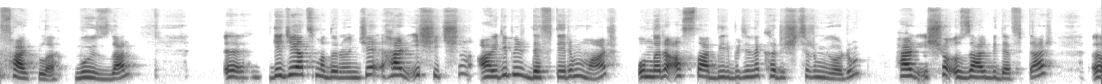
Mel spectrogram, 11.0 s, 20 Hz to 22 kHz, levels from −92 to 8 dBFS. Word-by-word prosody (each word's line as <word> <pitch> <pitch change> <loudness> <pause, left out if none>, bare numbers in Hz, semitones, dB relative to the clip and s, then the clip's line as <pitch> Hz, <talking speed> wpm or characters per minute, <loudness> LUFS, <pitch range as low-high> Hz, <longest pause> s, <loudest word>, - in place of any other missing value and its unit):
farklı. 305 - +3 0.2
Bu 255 +3 -1
yüzden. 220 - 0 0.9
Eee, 260 -3 -1 0.2
gece 335 +6 0
yatmadan 340 -9 +3
önce 250 +6 -5
her 350 -3 +5
iş 360 +2 -5
için 375 +6 -7
ayrı 285 +1 +4
bir 360 -9 -3
defterim 270 +2 -1
var. 210 - 0 0.3
Onları 285 +1 +3
asla 300 -5 +3
birbirine 270 +4 -5
karıştırmıyorum. 275 - -5 0.3
Her 320 0 +8
işe 280 +7 -1
özel 260 -2 +3
bir 255 -3 -8
defter. 220 - -1 0.5
Eee, - - +4
280 Hz, 130 wpm, -23 LUFS, 255-325 Hz, 0.9 s, Her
